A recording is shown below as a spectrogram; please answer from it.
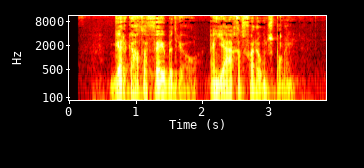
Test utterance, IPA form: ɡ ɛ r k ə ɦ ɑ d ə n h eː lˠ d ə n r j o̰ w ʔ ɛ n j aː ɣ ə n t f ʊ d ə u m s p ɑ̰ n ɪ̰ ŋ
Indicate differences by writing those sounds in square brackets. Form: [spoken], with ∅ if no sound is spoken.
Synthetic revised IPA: ɡ ɛ r k ə ɦ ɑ [t] ə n [f] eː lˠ [b] ə [d] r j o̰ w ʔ ɛ n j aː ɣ ə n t f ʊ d ə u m s p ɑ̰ n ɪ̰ ŋ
